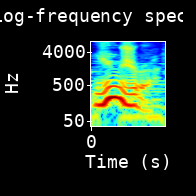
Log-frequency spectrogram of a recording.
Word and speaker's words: usurer: you notice the word usurer that's the same type of word as university and uniform because we pronounce the first letter as you not ooh we use a consonant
